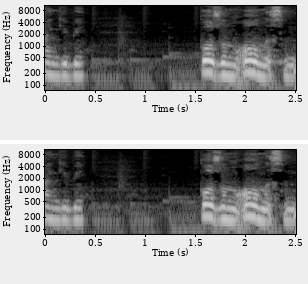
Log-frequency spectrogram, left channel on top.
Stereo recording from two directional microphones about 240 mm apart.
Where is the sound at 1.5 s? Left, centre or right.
Centre.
